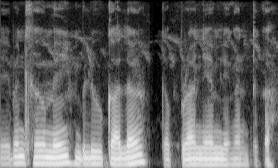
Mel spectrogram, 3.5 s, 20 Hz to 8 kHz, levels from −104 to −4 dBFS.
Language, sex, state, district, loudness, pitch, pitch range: Wancho, male, Arunachal Pradesh, Longding, -16 LUFS, 100 Hz, 95-110 Hz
